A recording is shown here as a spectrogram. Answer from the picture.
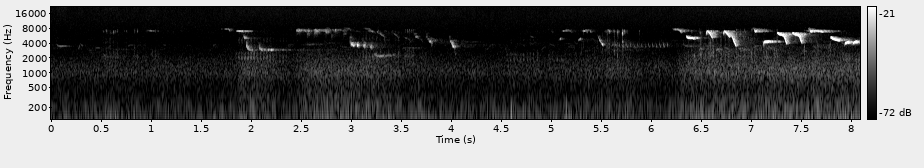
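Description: Faint birdsong: scattered short, high chirps and quick downward-sweeping notes, becoming busier in the last two seconds.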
